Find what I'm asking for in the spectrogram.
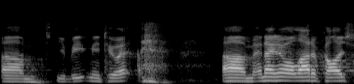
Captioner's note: chuckling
